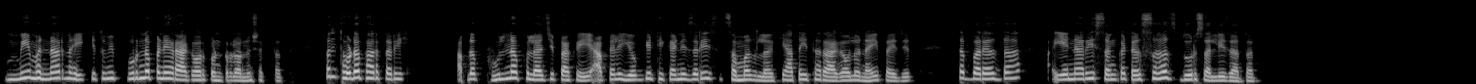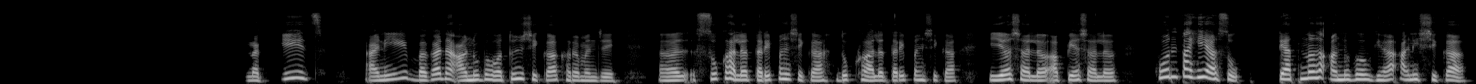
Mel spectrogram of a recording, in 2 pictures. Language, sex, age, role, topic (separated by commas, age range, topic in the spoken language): Marathi, female, 30-34, guest, तुम्हाला आयुष्यातला खरा अर्थ कसा सापडतो?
